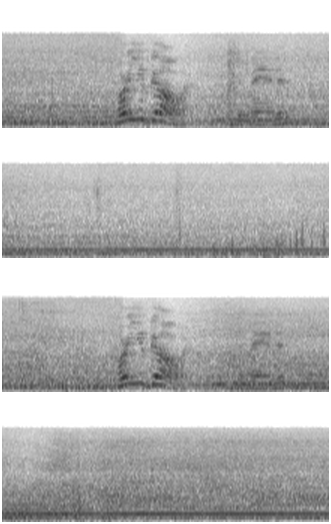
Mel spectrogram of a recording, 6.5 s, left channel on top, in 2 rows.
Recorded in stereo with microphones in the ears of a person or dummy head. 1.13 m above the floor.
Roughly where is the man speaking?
Right.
